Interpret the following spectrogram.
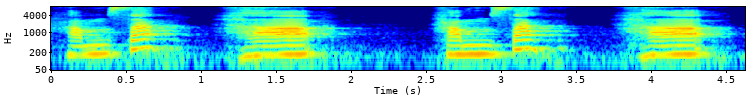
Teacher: হলকের শুরু হইতে দুটি হরফ উচ্চারিত হয় একটি হচ্ছে হামসা অপরটি হচ্ছে হা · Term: এক নাম্বার মাখরাজ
